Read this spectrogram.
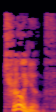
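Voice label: "trillionth", British English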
